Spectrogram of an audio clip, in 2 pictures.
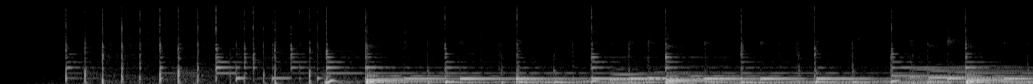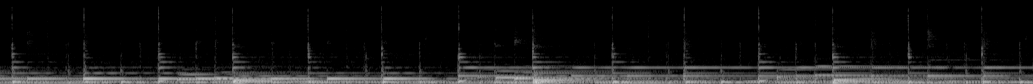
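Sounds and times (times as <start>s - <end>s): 
hang drum: 0.6s - 20.6s
tabla: 0.6s - 20.6s.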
